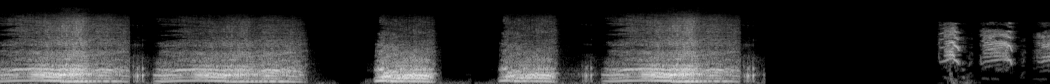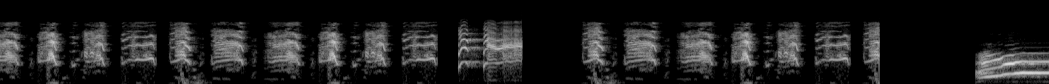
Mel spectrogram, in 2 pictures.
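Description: Brown bears growling in a series of long, deep roars, about five in the first eight seconds. After a short pause, monkeys give rapid chattering calls, two or three a second, for about ten seconds. Near the end a grey wolf begins to howl, rising and then holding steady.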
